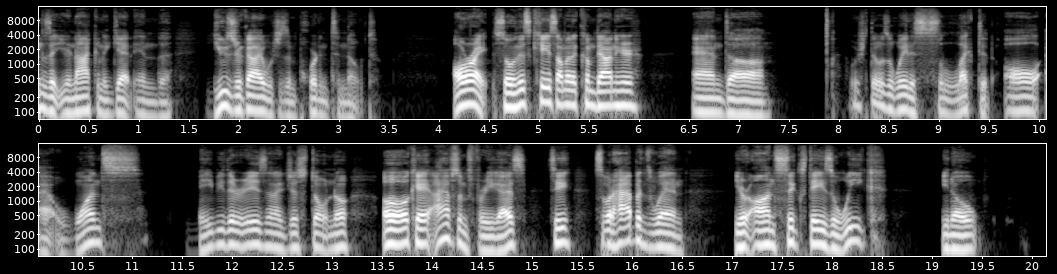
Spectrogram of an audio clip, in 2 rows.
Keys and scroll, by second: 6.1 a.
